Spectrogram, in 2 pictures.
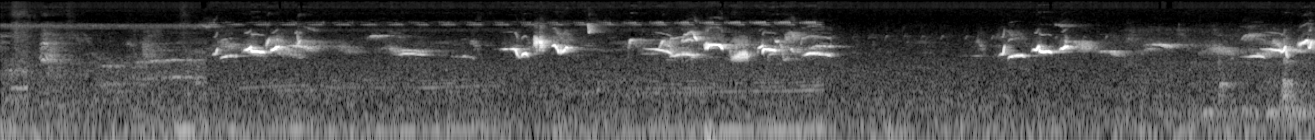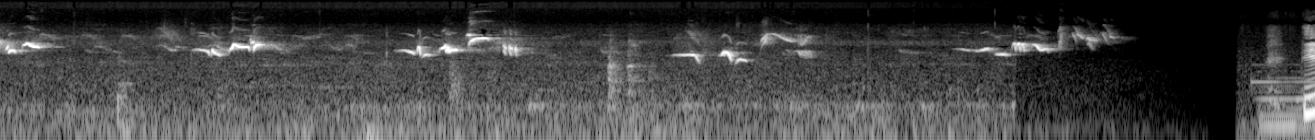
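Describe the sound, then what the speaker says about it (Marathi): Birds chirp and tweet in the Konkan countryside around the village of Talavli, their bright calls arriving in short, repeated bursts every couple of seconds against a quiet rural backdrop with no talk. "पक्ष्यांच्या किलबिलाटाने मनाला एक वेगळा आनंद मिळतो."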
